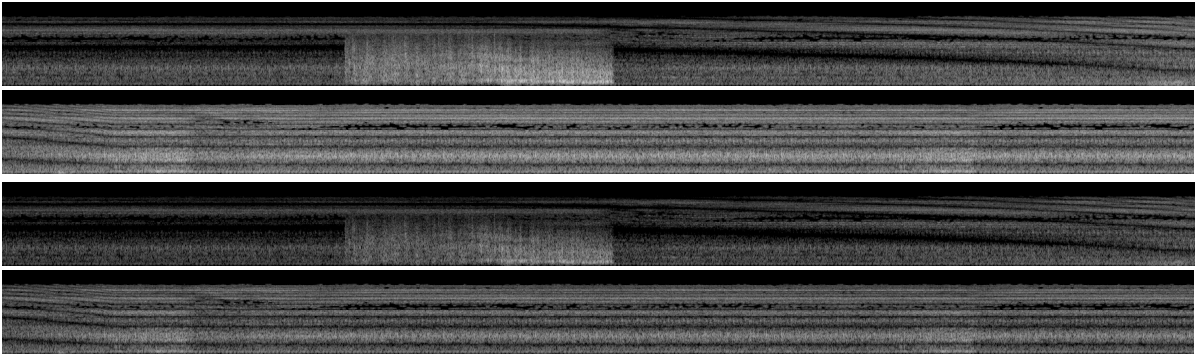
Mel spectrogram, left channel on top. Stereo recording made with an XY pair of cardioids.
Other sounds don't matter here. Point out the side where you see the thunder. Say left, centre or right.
left.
